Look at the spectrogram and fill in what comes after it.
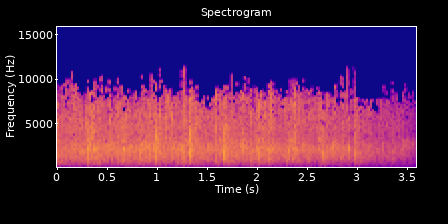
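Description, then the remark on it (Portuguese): An audience applauds the Lord steadily, a dense wash of many hands clapping together at a fairly loud, even level, with no talking over it, easing slightly toward the end. “Você pode aplaudir o Senhor?”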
